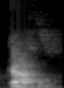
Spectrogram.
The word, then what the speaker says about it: carro: El dígrafo RR, doble R, que aparece entre vocales en portugués, tiene sonido de la J del español. Sonido de ja, he, hi, ho, hu. La palabra carro en portugués es pronunciada carro.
